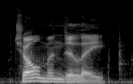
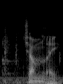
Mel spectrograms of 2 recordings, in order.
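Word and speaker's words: Cholmondeley: Choland delay. Choland. Chumly.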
